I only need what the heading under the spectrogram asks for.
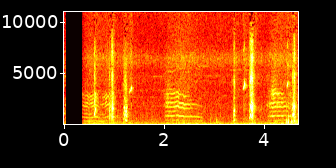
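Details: A Burmese cat, watching a king parrot on the roof, gives the funny noise it makes at birds: a run of short, chirping meows with falling pitch, broken by sharp squawks, almost like a conversation.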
